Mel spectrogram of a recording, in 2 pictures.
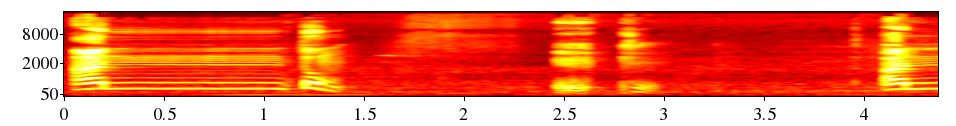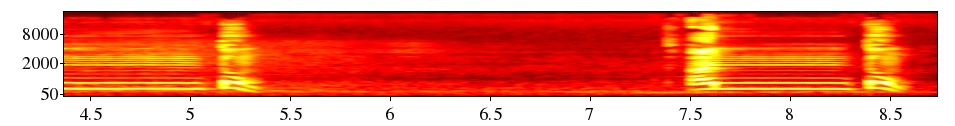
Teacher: अन तुम मतलब मुंह में रखेंगे, गुन्ना करेंगे नाक में 2 सेकंड का।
